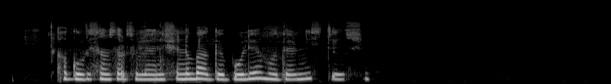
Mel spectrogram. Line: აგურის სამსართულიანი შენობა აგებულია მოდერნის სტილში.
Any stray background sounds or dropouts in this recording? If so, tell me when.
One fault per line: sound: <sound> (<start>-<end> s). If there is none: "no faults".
no faults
